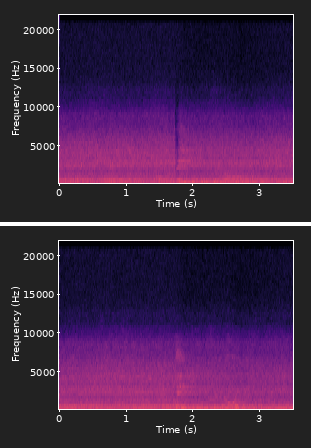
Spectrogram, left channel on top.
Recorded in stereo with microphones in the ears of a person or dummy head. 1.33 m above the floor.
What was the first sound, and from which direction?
A woman speaking, 80° right.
